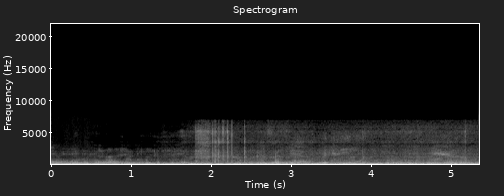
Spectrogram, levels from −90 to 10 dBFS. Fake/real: fake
